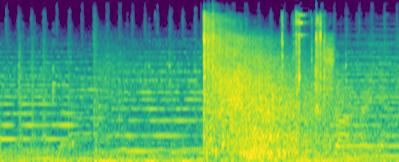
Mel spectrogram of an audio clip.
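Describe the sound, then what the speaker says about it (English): A rifle shot aimed at a wild boar bursts out loudly, a sharp crack followed by a broad rumbling echo that decays over a couple of seconds after a stretch of music. "Shot rang out."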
